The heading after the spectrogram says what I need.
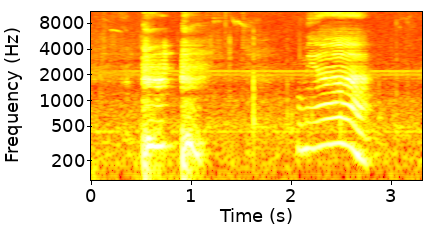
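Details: Cat with feline herpesvirus upper respiratory infection, on medication and since recovered: two short, harsh hacking coughs followed by a drawn-out vocal sound.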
